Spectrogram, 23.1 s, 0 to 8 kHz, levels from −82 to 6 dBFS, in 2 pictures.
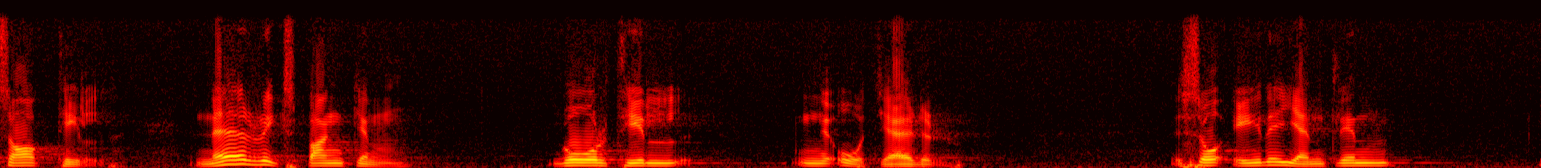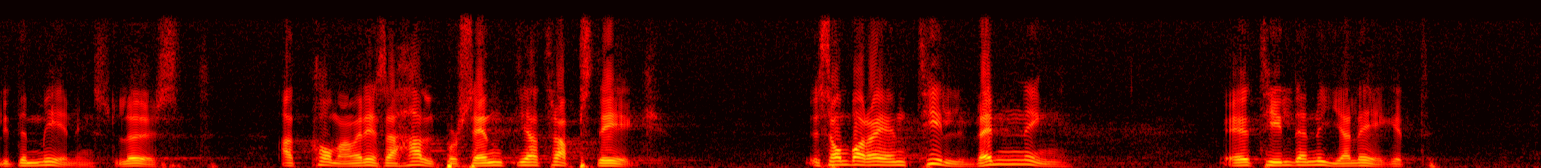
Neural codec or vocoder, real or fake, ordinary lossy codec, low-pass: none; real; none; 7.2 kHz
